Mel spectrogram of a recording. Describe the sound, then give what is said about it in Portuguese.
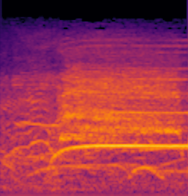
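An audience at a religious service erupts in loud, sustained shouting and cheering, a dense wall of high-pitched voices and whoops that swells after a brief moment and holds steady to the end, as the preacher urges them to release a shout. “Ei, libera esse grito aí, meu amigo.”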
